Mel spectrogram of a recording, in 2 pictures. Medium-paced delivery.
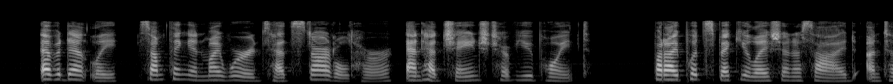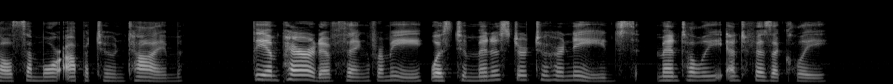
No: slow, 125 wpm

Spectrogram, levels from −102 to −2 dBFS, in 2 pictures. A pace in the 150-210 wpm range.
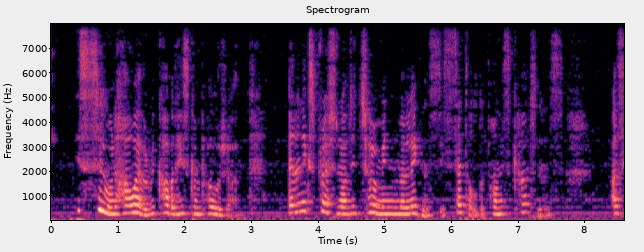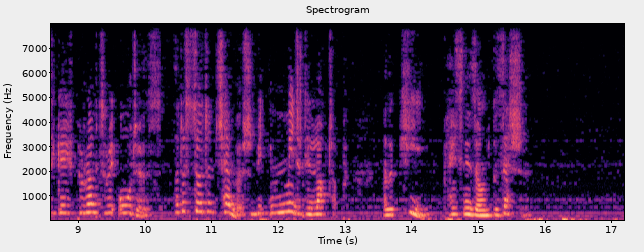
No: slow, 135 wpm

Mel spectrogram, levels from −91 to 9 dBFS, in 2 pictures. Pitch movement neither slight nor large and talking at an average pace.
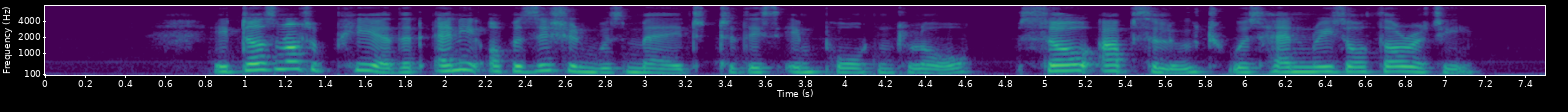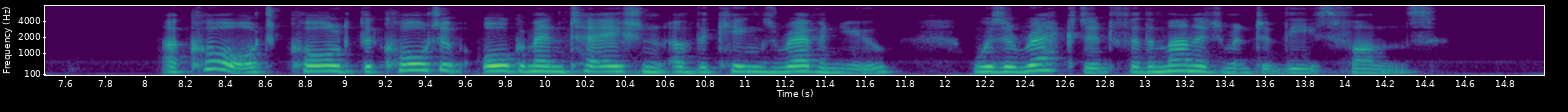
Yes: average, 3.5 semitones; average, 150 wpm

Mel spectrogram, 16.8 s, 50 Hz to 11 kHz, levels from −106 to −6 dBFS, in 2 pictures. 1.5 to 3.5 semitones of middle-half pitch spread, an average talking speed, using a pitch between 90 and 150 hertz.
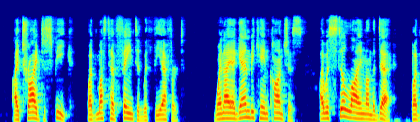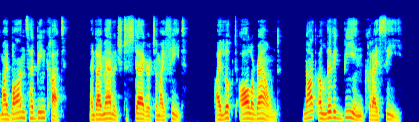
No: average, 4.3 semitones; average, 170 wpm; medium, 140 Hz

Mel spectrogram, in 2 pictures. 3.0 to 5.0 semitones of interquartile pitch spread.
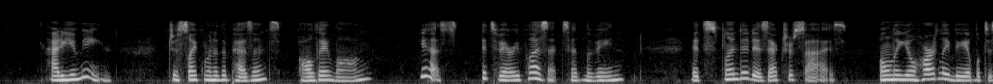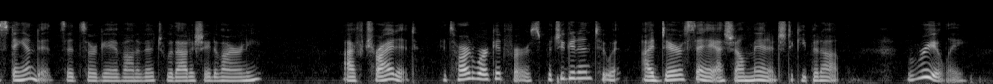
Yes: average, 3.9 semitones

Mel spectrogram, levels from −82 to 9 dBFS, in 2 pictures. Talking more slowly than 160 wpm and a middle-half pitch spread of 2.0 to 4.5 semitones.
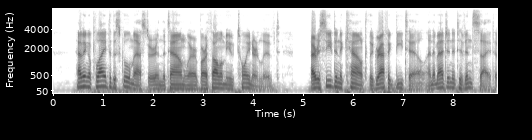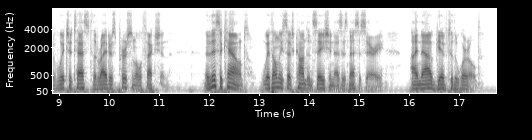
Yes: average, 150 wpm; average, 4.2 semitones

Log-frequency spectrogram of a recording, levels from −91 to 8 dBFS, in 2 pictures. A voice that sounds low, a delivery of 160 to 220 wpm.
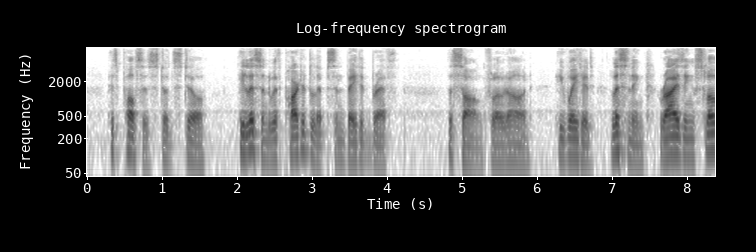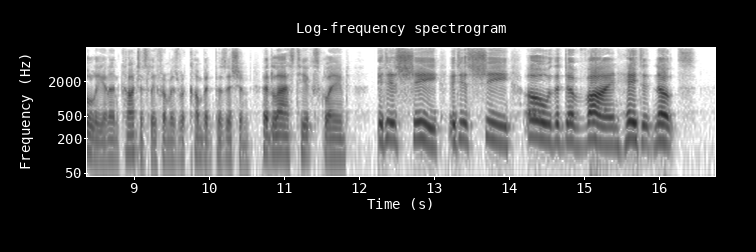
No: low, 120 Hz; average, 145 wpm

